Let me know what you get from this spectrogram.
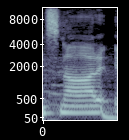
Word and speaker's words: Snod: My name is Ryan Snod. It rhymes with odd, and you're listening and watching the Rhymes with Odd podcast.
